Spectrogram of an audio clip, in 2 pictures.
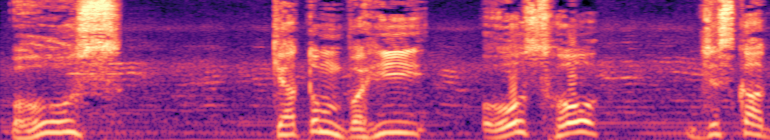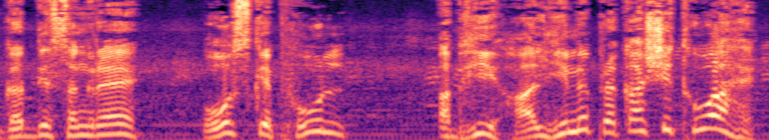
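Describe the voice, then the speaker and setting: A man's voice: high voice, very animated, slow, a little mellow, faint music behind, exaggerated voice. A man voicing a fussy, officious literary secretary in a cartoon story, speaking in a declamatory, effusive way. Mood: astonished. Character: pompous, fussy male government literary secretary.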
